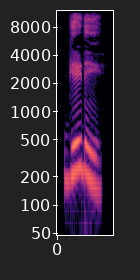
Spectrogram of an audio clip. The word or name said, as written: ಕೆಡೆ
